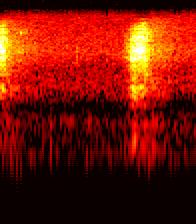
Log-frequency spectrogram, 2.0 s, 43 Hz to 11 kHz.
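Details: Young barn owls in a nest box, March 2024: a single rough, breathy hiss, noisy and broadband, preceded by silence.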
